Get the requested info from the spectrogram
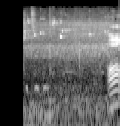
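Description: Steady low background noise of an outdoor basketball court during play. It starts suddenly just after the beginning, and a man starts talking near the end.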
